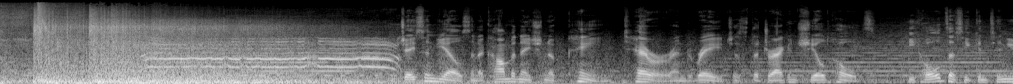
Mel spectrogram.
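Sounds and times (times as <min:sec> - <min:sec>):
explosion: 0:00.0 - 0:06.6
speech: 0:04.0 - 0:10.1.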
